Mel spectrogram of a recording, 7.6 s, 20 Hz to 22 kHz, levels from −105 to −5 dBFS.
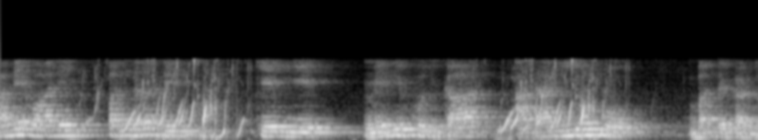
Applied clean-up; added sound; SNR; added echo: none; Liquid; 7 dB; reverberation time 0.9 s.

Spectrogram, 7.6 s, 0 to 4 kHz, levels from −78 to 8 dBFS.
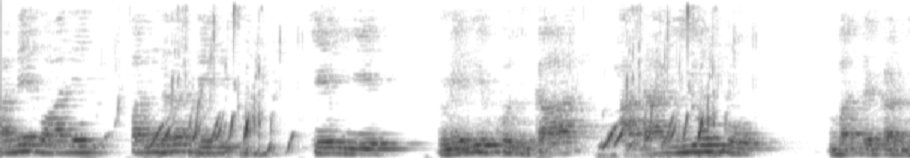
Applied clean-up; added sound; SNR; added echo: classical method WPE with log-MMSE.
